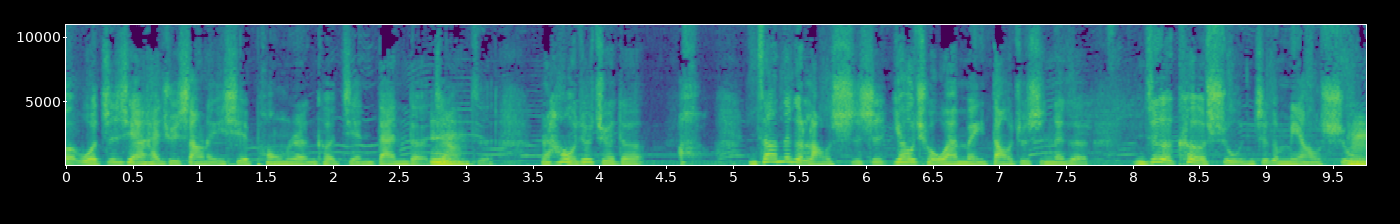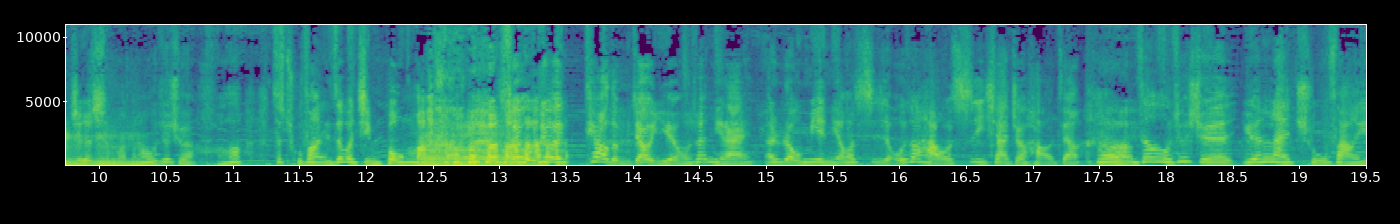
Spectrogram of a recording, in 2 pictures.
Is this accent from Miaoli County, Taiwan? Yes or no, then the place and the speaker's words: yes; Miaoli, Miaoli County, Taiwan; 我会觉得我小时候在苗栗时候，就是很安静、那也很好。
